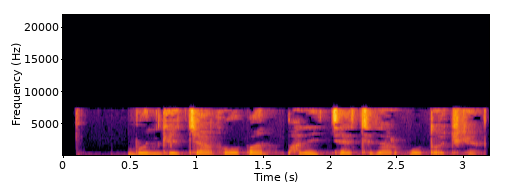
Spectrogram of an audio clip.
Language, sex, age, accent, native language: Uzbek, female, 19-29, Navoiy, Uzbek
